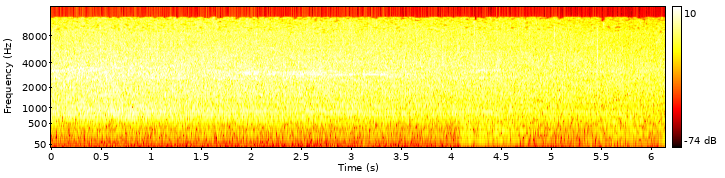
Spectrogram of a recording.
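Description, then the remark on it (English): A large basketball arena crowd cheers and applauds for the Warriors' Stephen Curry as he sits down, in a loud, steady, hissing roar that eases slightly near the end, with a faint voice surfacing beneath it in the last couple of seconds. “Curry sits down and listens to the crowd reaction for Stephen Curry.”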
